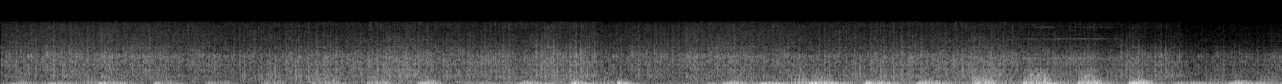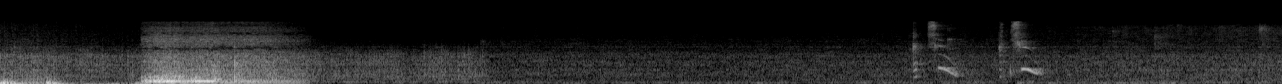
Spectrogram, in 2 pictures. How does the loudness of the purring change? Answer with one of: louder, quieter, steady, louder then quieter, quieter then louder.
louder.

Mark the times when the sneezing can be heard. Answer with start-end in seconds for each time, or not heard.
21.9-23.2.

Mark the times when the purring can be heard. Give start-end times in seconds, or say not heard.
0.1-15.9.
